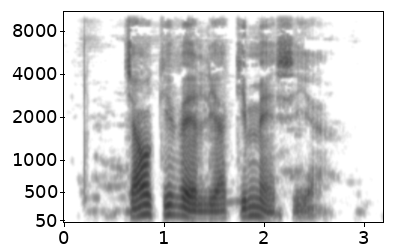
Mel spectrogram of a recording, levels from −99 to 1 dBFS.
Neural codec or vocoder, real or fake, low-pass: none; real; 9.9 kHz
